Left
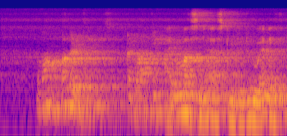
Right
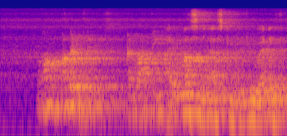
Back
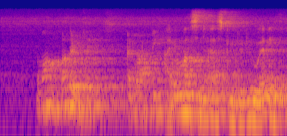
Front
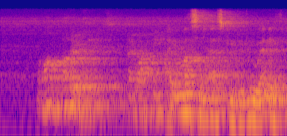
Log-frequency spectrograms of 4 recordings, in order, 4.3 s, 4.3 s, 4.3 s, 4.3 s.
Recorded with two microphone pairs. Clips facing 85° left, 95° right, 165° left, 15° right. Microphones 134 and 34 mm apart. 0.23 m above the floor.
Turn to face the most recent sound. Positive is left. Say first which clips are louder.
# left 3 dB, back 2 dB
turn(degrees=110)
